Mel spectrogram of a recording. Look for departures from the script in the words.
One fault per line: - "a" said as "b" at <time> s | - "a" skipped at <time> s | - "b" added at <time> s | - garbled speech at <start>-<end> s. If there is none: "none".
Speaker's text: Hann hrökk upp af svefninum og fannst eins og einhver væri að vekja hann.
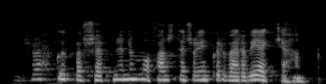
none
